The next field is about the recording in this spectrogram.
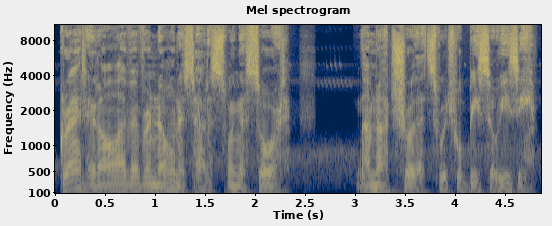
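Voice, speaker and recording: An actor playing an easygoing, modest young swordsman with a gently teasing, casual way of talking in a video game cutscene. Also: fairly low pitch, lively intonation, moderate pace, slightly rough. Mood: calm, reflective.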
